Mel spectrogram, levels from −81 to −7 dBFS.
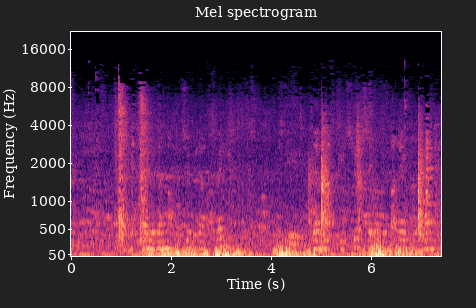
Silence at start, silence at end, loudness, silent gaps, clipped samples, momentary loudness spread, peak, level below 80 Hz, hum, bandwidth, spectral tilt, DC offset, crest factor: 0 s; 0 s; -21 LUFS; none; under 0.1%; 12 LU; -2 dBFS; -20 dBFS; none; 11 kHz; -5.5 dB/octave; under 0.1%; 16 dB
